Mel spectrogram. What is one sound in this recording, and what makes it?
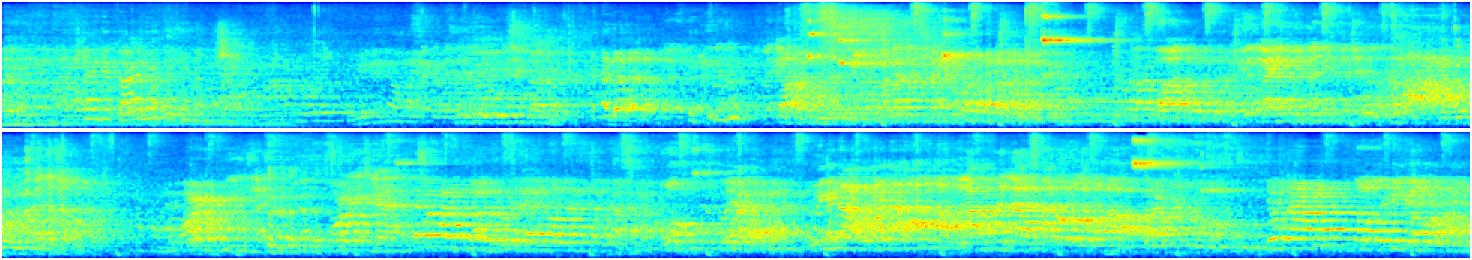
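Rackets strike a shuttlecock back and forth in a large echoing hall.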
